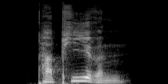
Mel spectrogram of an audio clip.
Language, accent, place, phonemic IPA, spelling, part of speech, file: German, Germany, Berlin, /paˈpiːʁən/, papieren, adjective, De-papieren.ogg
- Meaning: 1. paper (made of paper) 2. dry, wooden, dull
